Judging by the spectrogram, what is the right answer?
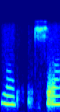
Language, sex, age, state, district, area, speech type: Hindi, female, 45-60, Uttar Pradesh, Bhadohi, urban, conversation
